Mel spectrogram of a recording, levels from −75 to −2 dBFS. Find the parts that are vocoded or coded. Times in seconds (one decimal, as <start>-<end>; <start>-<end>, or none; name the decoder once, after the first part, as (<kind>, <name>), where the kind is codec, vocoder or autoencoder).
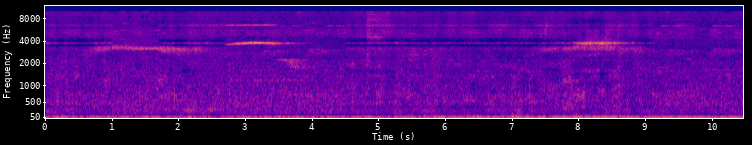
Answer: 0.0-1.0 (codec, SNAC); 1.7-2.7; 4.5-9.1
